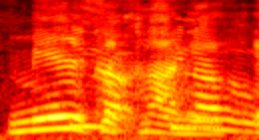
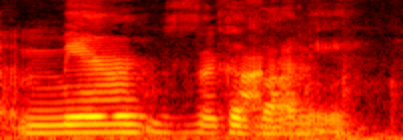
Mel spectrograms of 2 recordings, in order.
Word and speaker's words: Mirzakhani: So rest in peace, Miriam, Miss Karani. I feel like I always say her name wrong. Mirzakhani. It's not Miss Karani. Miriam Mirzakhani.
